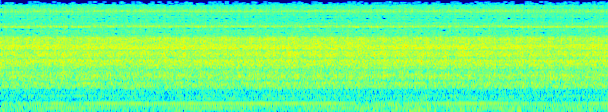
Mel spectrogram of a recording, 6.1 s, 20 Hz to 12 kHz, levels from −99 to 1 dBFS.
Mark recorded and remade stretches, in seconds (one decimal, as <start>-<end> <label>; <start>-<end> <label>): 0.0-6.1 recorded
